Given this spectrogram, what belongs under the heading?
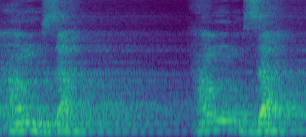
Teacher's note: حمزہ اور ہا یہ وہ حروف ہیں جو حلق کے آخری سینے کی طرف والے حصے سے ادا ہوتے ہیں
